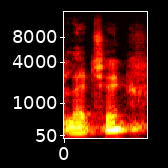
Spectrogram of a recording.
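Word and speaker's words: Ledaig: in a totally different led aig but we pronounce it leche it's a celtic word but this is not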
